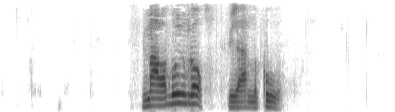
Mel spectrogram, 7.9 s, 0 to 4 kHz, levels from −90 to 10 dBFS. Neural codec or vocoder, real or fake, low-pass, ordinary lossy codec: codec, 16 kHz, 0.7 kbps, FocalCodec; fake; 3.6 kHz; MP3, 16 kbps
